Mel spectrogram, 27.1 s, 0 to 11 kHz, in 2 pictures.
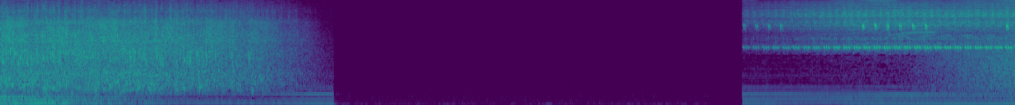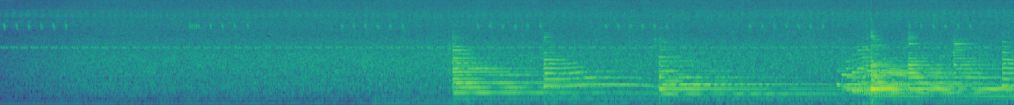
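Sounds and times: background hiss: 0:13.0 - 0:27.0
steady high tone: 0:18.6 - 0:27.0
zither plucked notes: 0:19.5 - 0:27.0.

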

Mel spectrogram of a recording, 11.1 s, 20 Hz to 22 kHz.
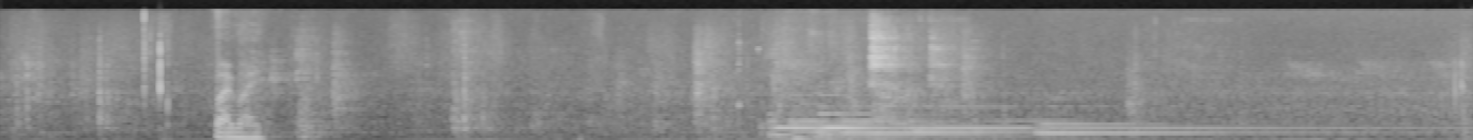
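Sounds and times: electronic keyboard sustained chord: 0:05.7 - 0:11.0.

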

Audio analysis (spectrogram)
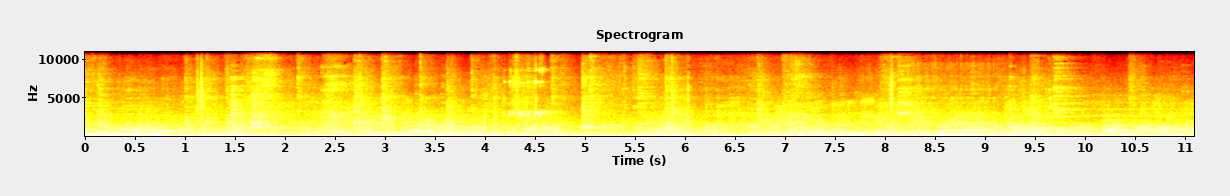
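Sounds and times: background chatter: 0:00.0 - 0:11.0
crockery clinking: 0:04.2 - 0:05.1.

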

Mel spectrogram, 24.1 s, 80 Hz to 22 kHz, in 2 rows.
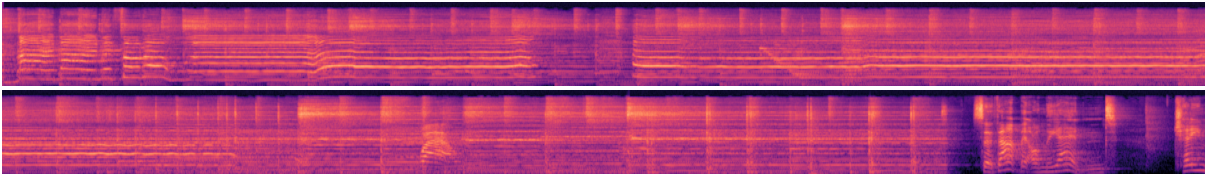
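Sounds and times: recorded backing track: 0:00.0 - 0:21.7.

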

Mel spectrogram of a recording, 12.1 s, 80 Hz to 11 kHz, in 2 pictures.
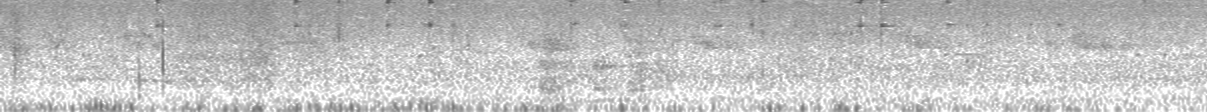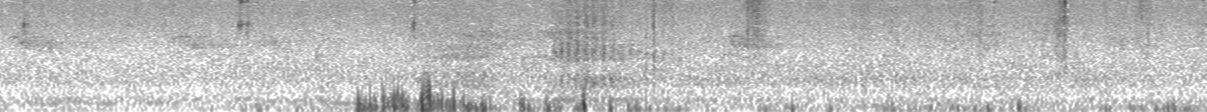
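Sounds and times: horse snorting: 0:08.8 - 0:09.4.

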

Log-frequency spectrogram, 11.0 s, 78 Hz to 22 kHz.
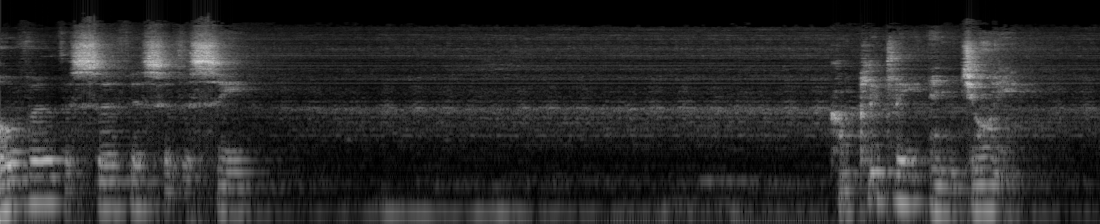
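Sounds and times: ambient background music drone: 0:00.0 - 0:11.0.

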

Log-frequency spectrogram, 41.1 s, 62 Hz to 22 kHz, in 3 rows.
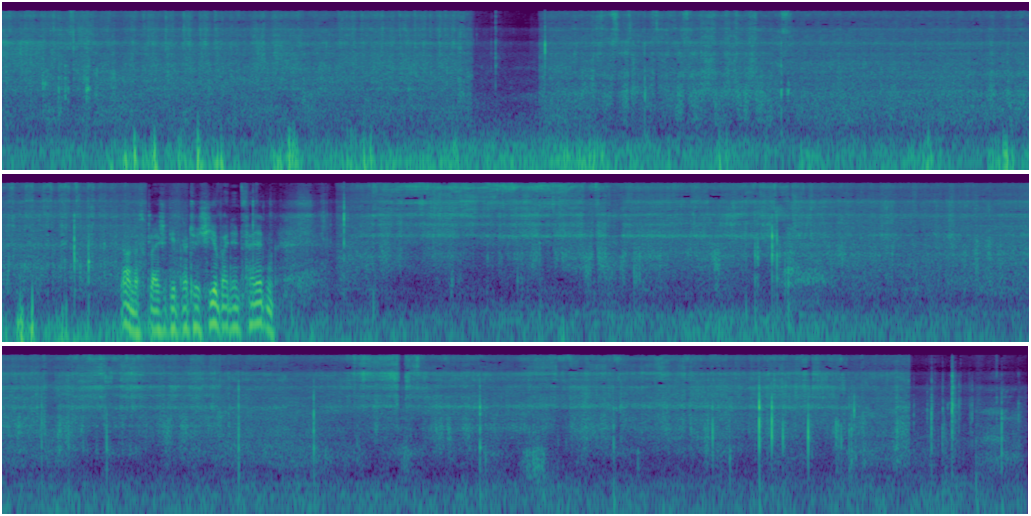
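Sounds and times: water spattering on rims and paving: 0:00.0 - 0:06.3, 0:07.2 - 0:16.2, 0:17.7 - 0:40.1
pressure sprayer hissing: 0:00.0 - 0:06.4, 0:07.2 - 0:39.6.

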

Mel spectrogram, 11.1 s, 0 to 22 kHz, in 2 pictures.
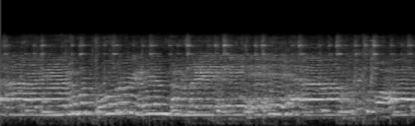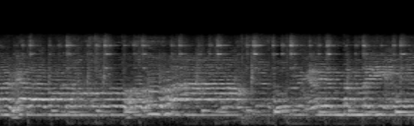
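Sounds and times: light jingling percussion: 0:00.0 - 0:11.0.

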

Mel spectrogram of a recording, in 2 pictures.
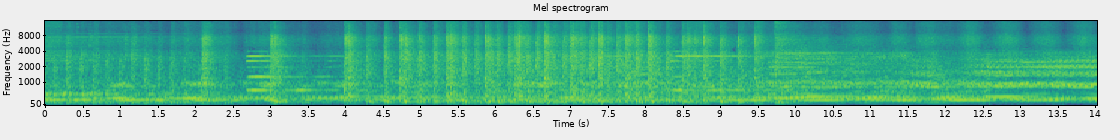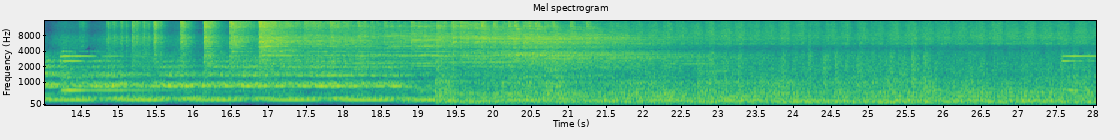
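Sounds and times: cymbals: 0:00.0 - 0:28.0
rapid drumming: 0:00.0 - 0:28.0
rock band playing: 0:00.0 - 0:28.0
guitar and bass riff: 0:06.1 - 0:28.0.

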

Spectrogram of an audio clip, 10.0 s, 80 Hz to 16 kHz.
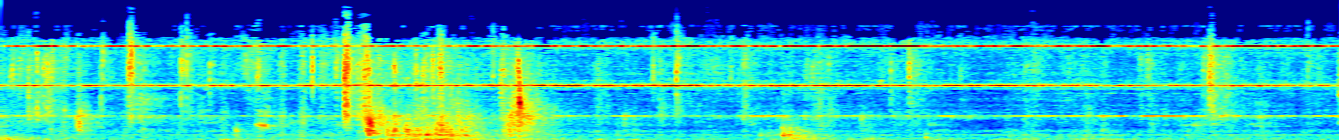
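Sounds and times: horse hoofbeats: 0:00.0 - 0:10.0.

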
